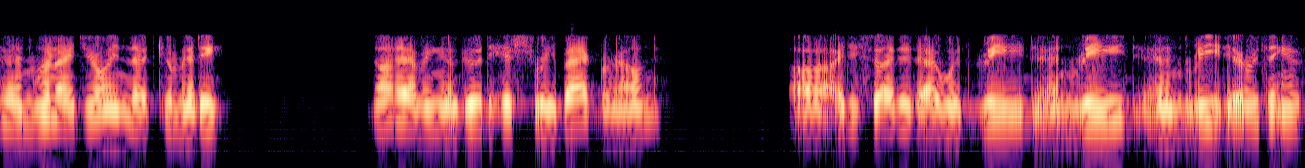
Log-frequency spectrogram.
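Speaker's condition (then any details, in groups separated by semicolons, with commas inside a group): No condition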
